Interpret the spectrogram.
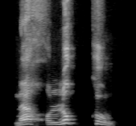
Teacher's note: nahlukum ini qafnya dihilangkan langsung masuk ke kaf idgham kamil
